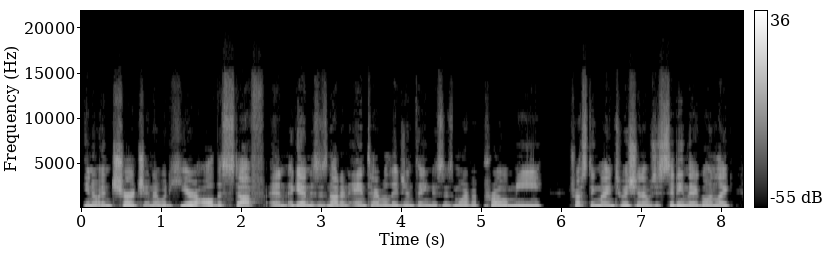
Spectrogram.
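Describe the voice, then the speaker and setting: A man's voice: on the low side, steady tone, fairly quick, no room sound, studio quality. A man, a podcast guest telling his story in bursts, with sudden rises and restarted phrases. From Switzerland. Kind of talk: casual storytelling interview.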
